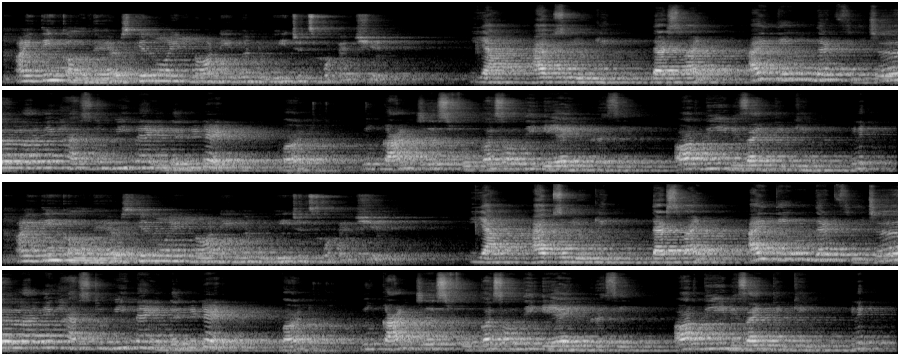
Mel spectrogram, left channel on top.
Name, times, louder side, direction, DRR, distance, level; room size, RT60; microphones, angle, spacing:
voice 1, 0.0-3.9, equal, 25° left, -3 dB, 2.4 m, -20 dB
voice 2, 4.7-7.2 7.5-11.3 11.7-12.1 12.5-15.3 15.7-17.6, right 1 dB, 60° right, -4 dB, 3.6 m, -20 dB
22.5 x 12.0 x 4.6 m, 2.8 s
head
